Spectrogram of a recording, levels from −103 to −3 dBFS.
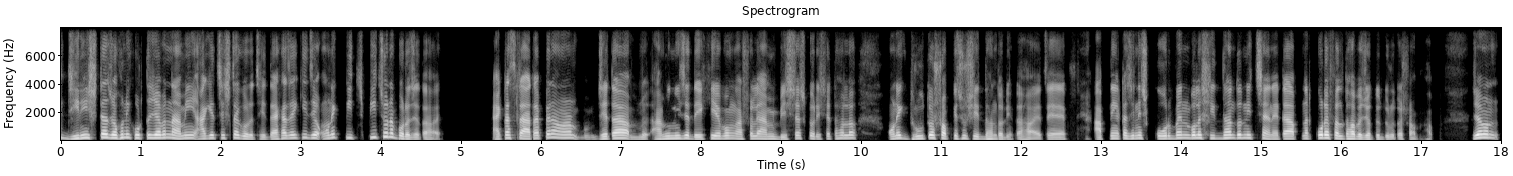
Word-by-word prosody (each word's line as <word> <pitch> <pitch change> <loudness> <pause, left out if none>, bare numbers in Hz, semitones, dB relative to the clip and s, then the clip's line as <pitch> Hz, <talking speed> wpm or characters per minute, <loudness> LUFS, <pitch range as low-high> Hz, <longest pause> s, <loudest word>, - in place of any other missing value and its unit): জিনিসটা 210 +7 +3
যখনই 225 +2 +3
করতে 210 0 +1
যাবেন 215 +1 +5
না? - - +5
আমি 195 +3 +1 0.2
আগে 195 +4 0
চেষ্টা 210 +2 0
করেছি, 135 -3 -2
দেখা 145 +7 +2
যায় 210 - 0
কি? 230 - -5
যে - - +6
অনেক 225 +4 -1
পিছ 215 -1 -6
পিছনে 250 +3 +1
পড়ে 150 -5 +3
যেতে 105 -1 -4
হয়। - - -10 0.7
একটা 205 +9 +2
স্টার্টআপ 185 0 +3
এ - - +4 0.2
অম 215 - 0 0.3
যেটা 155 +6 +4 0.5
আমি 160 +5 0
নিজে 185 +1 +2
দেখি 135 +5 -2
এবং 185 +2 0
আসলে 170 +3 -2
আমি 155 +1 -3
বিশ্বাস 180 +9 -4
করি 155 -5 -3
সেটা 165 +2 -7
হলো 195 +1 +1 0.5
অনেক 195 0 +2
দ্রুত 170 +6 -2 0.2
সবকিছু 185 0 +1
সিদ্ধান্ত 135 -3 -3
নিতে 105 0 -9
হয়। 85 -6 -3
যে 125 - -2 0.6
আপনি 180 - -6
একটা 185 +2 0
জিনিস 185 0 -1 0.2
করবেন 175 +4 +1
বলে 210 +1 +5
সিদ্ধান্ত 200 +4 0
নিচ্ছেন, 200 -4 -1
এটা 165 - +1
আপনার 180 +1 -6
করে 215 0 +8
ফেলতে 165 -3 +2
হবে 150 -2 +4
যত 125 0 -3
দ্রুত 105 -3 -6
সম্ভব। - - -11 0.6
যেমন 230 +1 +7
185 Hz, 190 wpm, -23 LUFS, 155-205 Hz, 0.7 s, করে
